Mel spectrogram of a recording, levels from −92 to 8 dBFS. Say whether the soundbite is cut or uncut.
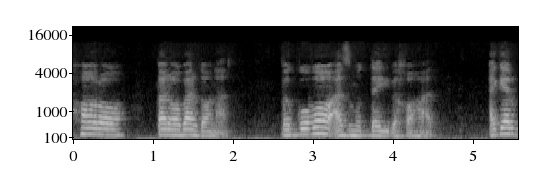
uncut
